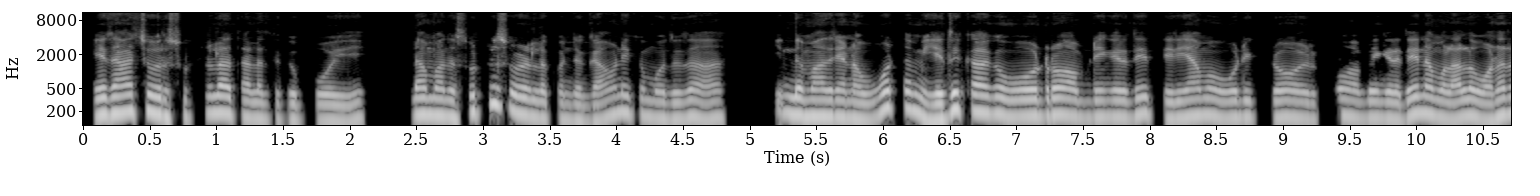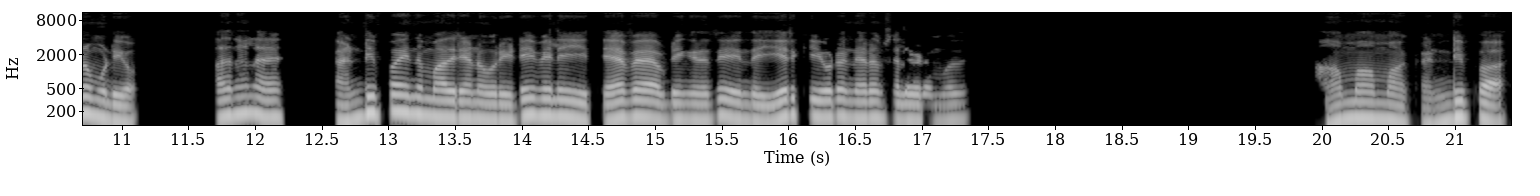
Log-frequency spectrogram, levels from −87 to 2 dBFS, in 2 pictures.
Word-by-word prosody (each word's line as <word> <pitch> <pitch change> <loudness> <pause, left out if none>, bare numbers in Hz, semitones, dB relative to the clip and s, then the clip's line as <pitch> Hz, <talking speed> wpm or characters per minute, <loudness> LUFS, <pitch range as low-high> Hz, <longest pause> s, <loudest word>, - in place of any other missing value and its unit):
எதாச்சும் 185 +2 +3
ஒரு 155 - +1
சுற்றுலா 185 +5 0
தலத்துக்குப் 135 -2 -3
போயி, 130 -1 +1 0.5
நம்ம 170 -1 +4
அந்த 155 -1 +2
சுற்றுச் 190 +8 0
சூழல 170 -7 +2
கொஞ்சம் 130 -2 -3
கவனிக்கும்போது 155 -3 -1
தான், 145 -1 0 0.5
இந்த 175 -2 +3
மாதிரியான 155 -2 +3 0.2
ஓட்டம் 225 -3 +2
எதுக்காக 190 +2 +3 0.2
ஓடுறோம்? 165 +1 +3
அப்டிங்கிறதே 155 +2 0 0.2
தெரியாம 160 +3 +1
ஓடிக்கிட்டு 150 0 -1
இருக்கோம், 145 +4 -4
அப்டிங்கிறதே 145 +2 +1
நம்மளால 155 -1 +2
உணர 165 +6 +2
முடியும். 130 -3 -1 0.6
அதனால, 175 +3 0 0.6
கண்டிப்பா 170 +9 0
இந்த 180 -1 +1
மாதிரியான 150 -2 +1
ஒரு 135 - 0
இடைவெளி 165 +1 0 0.3
தேவை 150 +3 +1
அப்டிங்கிறது, 135 +2 -3
இந்த 135 -1 -3
இயற்கையோடு 160 0 -1
நேரம் 145 -1 -2
செலவிடும்போது 135 0 -4 2.8
ஆமா, 145 +3 0
ஆமா. 140 -2 -1 0.2
கண்டிப்பா. 140 +5 0
155 Hz, 110 wpm, -23 LUFS, 140-170 Hz, 2.8 s, நம்ம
